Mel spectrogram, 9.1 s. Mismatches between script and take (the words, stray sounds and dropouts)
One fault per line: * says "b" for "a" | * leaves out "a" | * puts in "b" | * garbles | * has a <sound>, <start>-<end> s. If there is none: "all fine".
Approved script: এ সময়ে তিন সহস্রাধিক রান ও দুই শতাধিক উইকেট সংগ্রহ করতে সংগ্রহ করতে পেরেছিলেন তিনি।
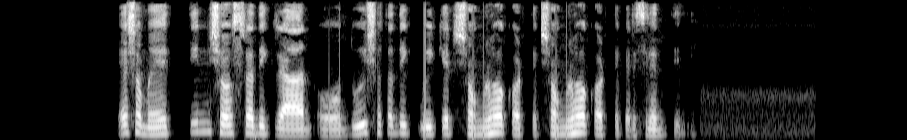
all fine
